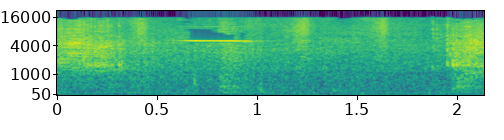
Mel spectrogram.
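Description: Busy city street ambience: steady traffic noise with a faint voice in the background.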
